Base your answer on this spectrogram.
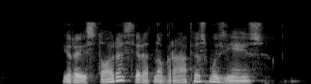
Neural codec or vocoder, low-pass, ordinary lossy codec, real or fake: none; 7.2 kHz; AAC, 64 kbps; real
